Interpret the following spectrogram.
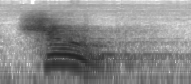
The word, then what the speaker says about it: Shu: There's not another word that I found, maybe you found one, I haven't, that spell like this and have a U sound.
